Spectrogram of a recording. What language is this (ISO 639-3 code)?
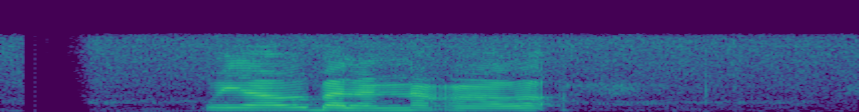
sin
